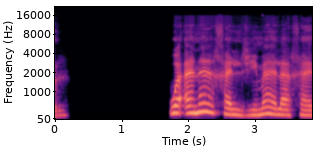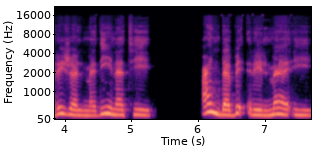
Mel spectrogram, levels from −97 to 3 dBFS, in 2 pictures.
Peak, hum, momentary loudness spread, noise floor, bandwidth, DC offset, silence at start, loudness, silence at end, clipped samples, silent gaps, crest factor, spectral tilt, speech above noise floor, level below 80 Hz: -4 dBFS; none; 10 LU; under -90 dBFS; 16 kHz; under 0.1%; 0 s; -22 LUFS; 0 s; under 0.1%; 0.21-1.70 s, 5.36-6.03 s; 18 dB; -6 dB/octave; over 69 dB; -76 dBFS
